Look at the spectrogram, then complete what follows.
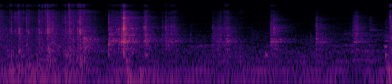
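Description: Dry square biscuits being set down one by one in a granite-coated baking tray: a run of light clicks and taps, the loudest about one and a half seconds in, growing sparser later.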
